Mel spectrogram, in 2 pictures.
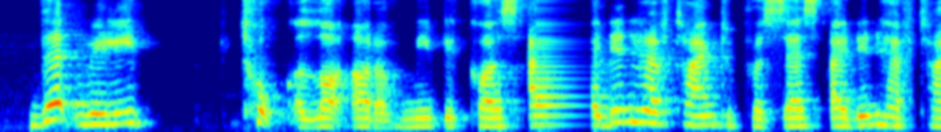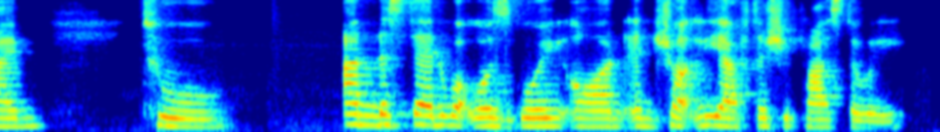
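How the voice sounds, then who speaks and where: Music plays in the background as a woman talks at a moderate pace and a medium pitch. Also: ordinary pitch variation. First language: Cantonese. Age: 30s. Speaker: interviewee sharing life story. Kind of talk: interview testimony.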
